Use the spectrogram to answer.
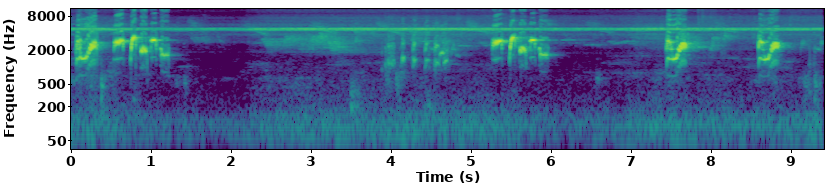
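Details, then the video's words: Red-whiskered bulbul kept as a decoy bird, singing in the ché style: clusters of quick liquid chirped notes in bursts every few seconds, over a constant high-pitched tonal hum. "Luyện chào mào mồi hót ché căng"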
